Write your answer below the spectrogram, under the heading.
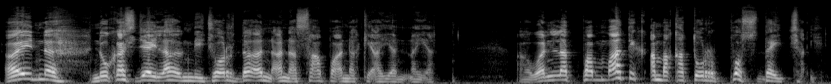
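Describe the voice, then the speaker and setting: A woman's voice: lowish voice, lively intonation, slow, fairly bright tone, heavily acted. A woman with an Ilocano accent playing a gossipy, cautioning middle-aged mother in an audio drama. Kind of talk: Filipino audio drama acting.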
